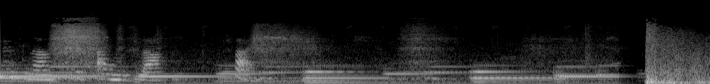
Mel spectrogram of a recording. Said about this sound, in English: An explosion in the distance brings the music to a halt, and the visuals show plumes of black smoke billowing over Warsaw.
